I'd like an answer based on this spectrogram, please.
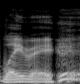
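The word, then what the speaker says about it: Laufey: I see L a U fy I'm like Ley But because of that, I've been saying the name of this game wrong every single time.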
